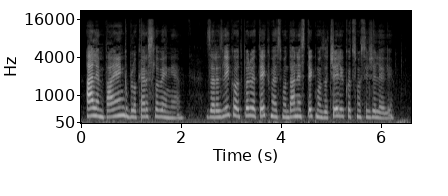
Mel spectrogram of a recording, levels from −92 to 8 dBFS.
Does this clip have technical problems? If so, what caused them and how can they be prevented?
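Yes. Overlap between stream segments occurs at 1.21 to 1.25 s, 3.20 to 3.23 s and 5.18 to 5.20 s. Consecutive 2-second segments carry overlapping time stamps, so the player discards 26 to 36 ms of speech that was never actually duplicated. The waveform jumps, producing a small skip every two seconds. To prevent it, the segmenter should stamp each segment so it begins exactly where the previous one ends, with no overlap.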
